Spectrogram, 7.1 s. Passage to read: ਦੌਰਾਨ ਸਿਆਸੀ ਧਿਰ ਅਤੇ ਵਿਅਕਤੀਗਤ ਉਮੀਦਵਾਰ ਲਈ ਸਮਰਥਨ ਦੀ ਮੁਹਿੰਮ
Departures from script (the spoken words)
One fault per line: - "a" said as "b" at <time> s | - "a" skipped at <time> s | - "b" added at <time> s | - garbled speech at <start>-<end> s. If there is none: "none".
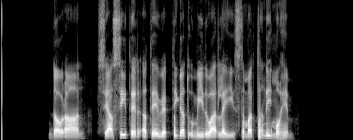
none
